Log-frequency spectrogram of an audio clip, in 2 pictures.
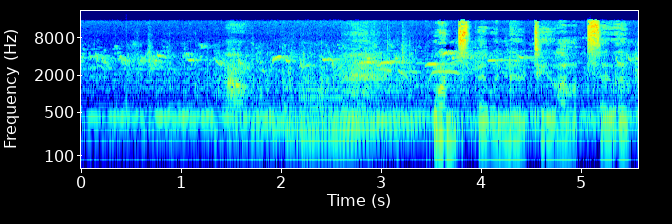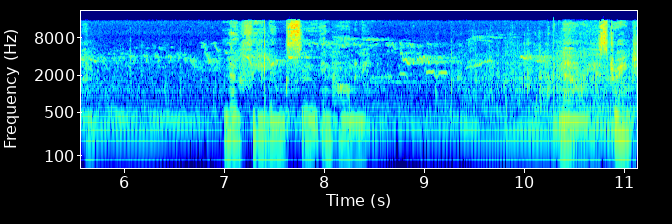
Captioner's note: sigh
